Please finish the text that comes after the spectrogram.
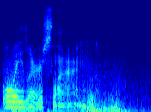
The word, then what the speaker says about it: Euler: it's spelled it looks like it would be pronounced Euler but it's Euler's line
